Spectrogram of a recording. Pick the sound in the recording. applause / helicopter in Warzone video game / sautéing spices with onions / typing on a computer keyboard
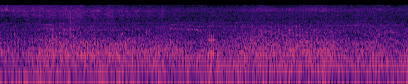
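helicopter in Warzone video game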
